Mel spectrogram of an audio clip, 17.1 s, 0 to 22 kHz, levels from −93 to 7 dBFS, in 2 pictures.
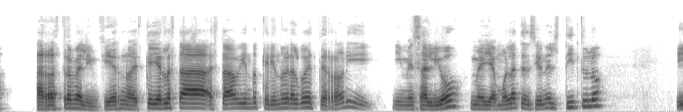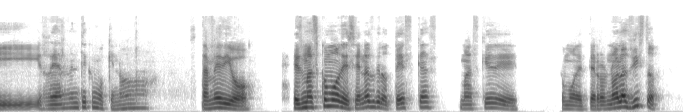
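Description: At 10.40 s there is a block of digital silence: about 5.8 ms of the speech is replaced by zeros, consistent with a 256-sample block. The signal drops to silence and returns with no fade, and a gap this short is heard as a brief tick or dip.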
